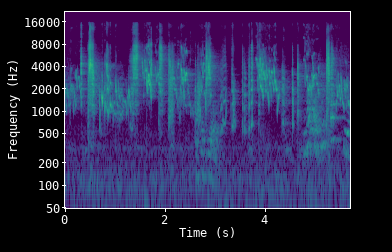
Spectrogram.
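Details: Pet budgerigars playing outside the cage; harsh squawks mixed with rapid chirps and scratchy warbles in a busy, continuous stream.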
